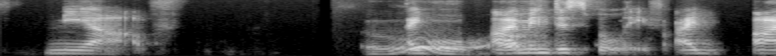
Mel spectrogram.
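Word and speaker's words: Niamh: right well it's interesting it says on the google that you pronounce this name niav i'm in disbelief i it's to me it's neon the internet says and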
